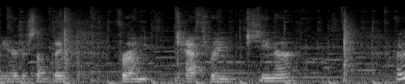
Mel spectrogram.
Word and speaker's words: Catherine Keener: Catherine Keener, I think is how you say her name, also in an episode of Seinfeld, so gotta love her.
